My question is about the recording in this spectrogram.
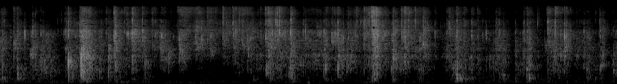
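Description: Foil wrapper of a Choco Pie cake bar crinkling as it is opened by hand, a dense run of irregular crackles.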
